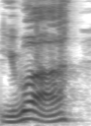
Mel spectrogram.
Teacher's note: the labialized palatal approximant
